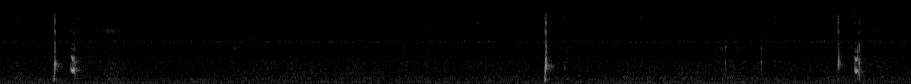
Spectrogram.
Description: having hiccups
